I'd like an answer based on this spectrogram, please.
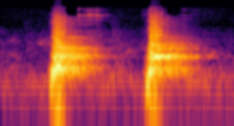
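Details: Two loud, sharp barks about a second apart from a corgi meeting a balloon version of itself, each bark bright and ringing with a short decaying tail, in an otherwise quiet room.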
